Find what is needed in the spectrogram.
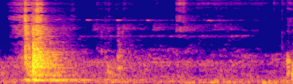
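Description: A single sharp metallic clack about a quarter second in, as the hinged license-plate bracket on a chrome van bumper is flipped up and shut against the bumper, followed by light handling.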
